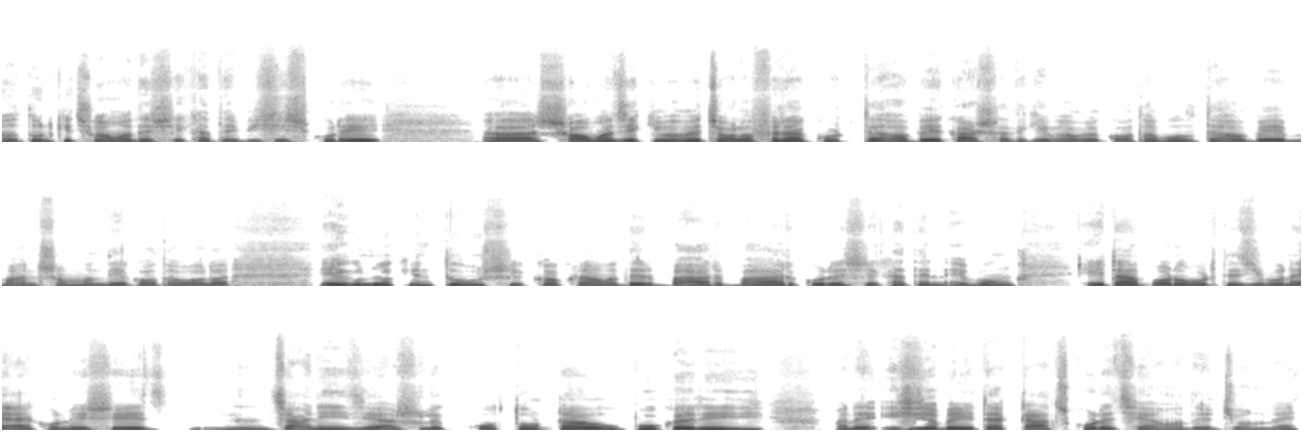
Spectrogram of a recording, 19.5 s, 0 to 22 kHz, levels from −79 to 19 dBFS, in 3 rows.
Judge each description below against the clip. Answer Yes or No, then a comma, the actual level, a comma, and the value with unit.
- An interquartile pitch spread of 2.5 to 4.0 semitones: No, average, 4.6 semitones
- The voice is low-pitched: Yes, low, 130 Hz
